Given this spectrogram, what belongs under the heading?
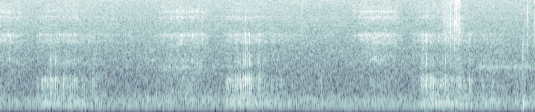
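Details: Soft, rattly snoring from a sleeping cat, with faint breaths recurring every couple of seconds over steady room hum; snoring.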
